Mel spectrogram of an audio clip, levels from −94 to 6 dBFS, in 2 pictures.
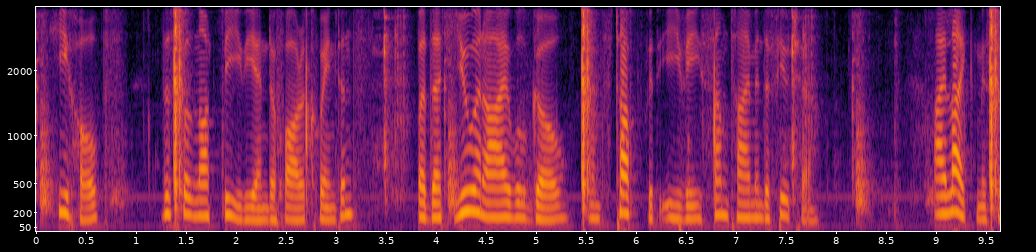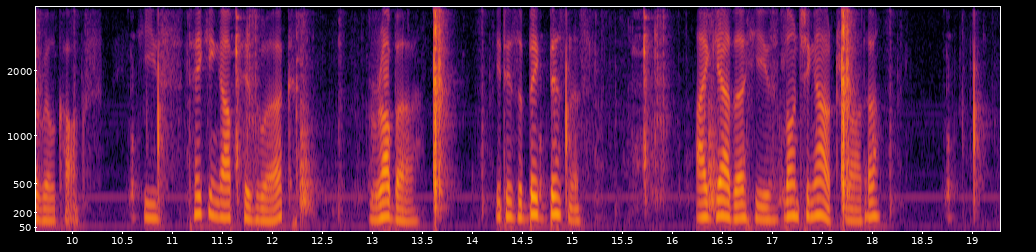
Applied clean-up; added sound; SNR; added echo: none; Tools; 7 dB; none.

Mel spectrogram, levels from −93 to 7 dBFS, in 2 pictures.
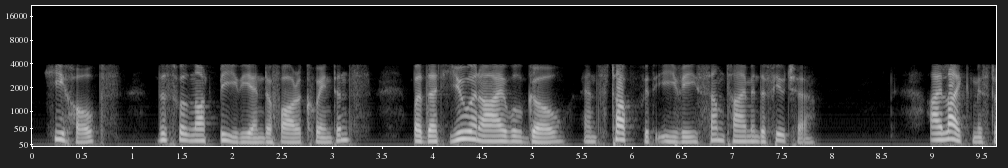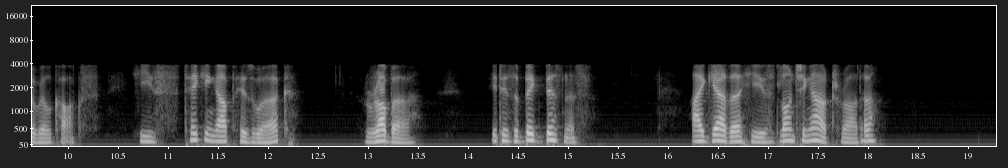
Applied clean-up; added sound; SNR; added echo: none; none; none; none.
